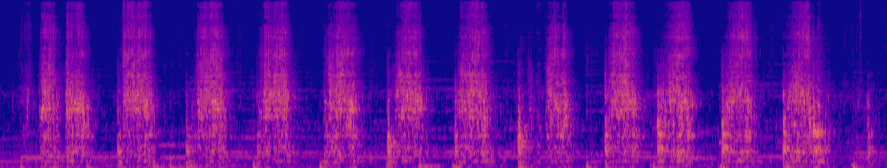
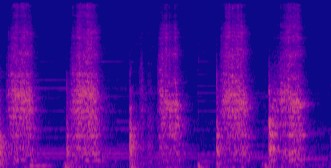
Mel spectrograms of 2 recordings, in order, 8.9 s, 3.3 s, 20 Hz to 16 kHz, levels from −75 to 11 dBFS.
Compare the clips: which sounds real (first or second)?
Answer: second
